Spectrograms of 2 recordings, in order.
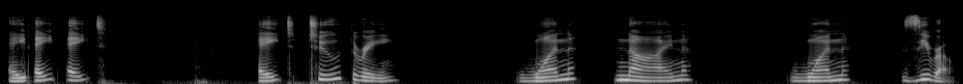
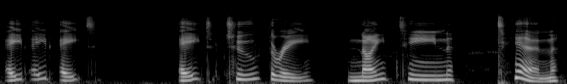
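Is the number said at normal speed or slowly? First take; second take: slowly; normal speed. First: The number is said very slowly. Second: The number is said at normal speed.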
